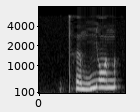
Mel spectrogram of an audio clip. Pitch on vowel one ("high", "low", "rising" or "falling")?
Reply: low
